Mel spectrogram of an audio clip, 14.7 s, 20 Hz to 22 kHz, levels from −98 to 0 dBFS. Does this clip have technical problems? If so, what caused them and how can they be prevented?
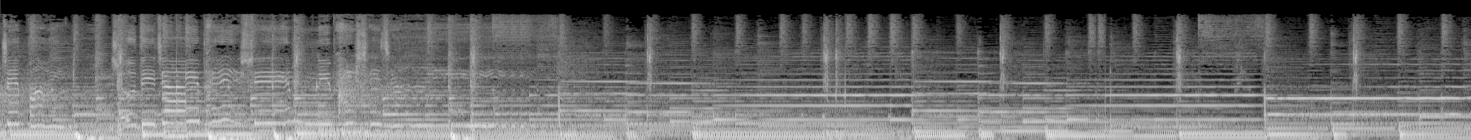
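Yes. A repeated buffer stutters the audio at 1.77, 5.11, 8.36 and 10.96 s. New audio arrived late, so the last 93 ms block, which fits a 4096-sample buffer, played again, and twice more at 5.11 s. Waveform and spectrogram show identical adjacent blocks split by hard vertical seams. A larger playback buffer prevents it.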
